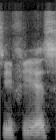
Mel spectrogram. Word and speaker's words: Cepheus: So what's the C in Cepheus? It's actually pronounced Cepheus, and I actually looked it up.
